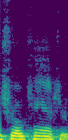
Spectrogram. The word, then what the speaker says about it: trochanter: hae and in latin the CH to stand for a K sound as in trochanter for instance TR o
